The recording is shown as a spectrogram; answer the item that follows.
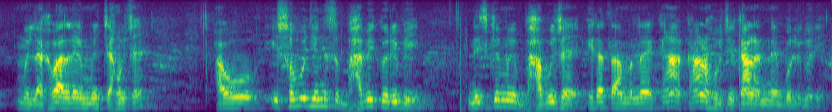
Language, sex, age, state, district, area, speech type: Odia, male, 60+, Odisha, Bargarh, rural, spontaneous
